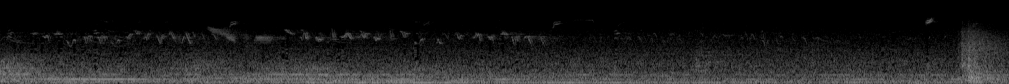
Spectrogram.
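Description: Small birds twittering in a quick run of high chirps over a steady low mechanical hum; the chirping stops about halfway through, and a short whoosh comes near the end.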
